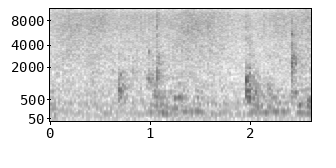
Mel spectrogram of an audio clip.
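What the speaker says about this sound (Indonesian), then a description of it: "Kita tumis bawang bombay." Onion sautéing in hot oil in a pan, with a soft steady sizzle and a few short stirring scrapes breaking through at intervals.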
